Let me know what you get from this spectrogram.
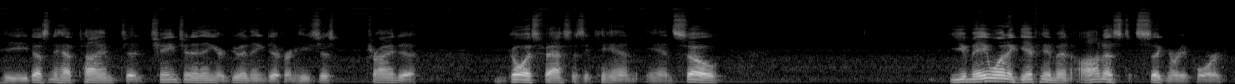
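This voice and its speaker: A man's voice: low-pitched, darkish tone. An older American man hosting an informal, unscripted hobby tutorial in a conversational, explanatory way. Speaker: host of an amateur radio tutorial series. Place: home radio room.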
